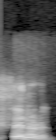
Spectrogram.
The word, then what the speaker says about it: thinner: خلي بالك thinner بتتنطق ثاء.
